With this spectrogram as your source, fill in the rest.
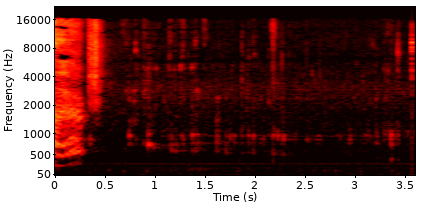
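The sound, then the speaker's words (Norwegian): A little more mixer is poured into a glass, opening with a loud splashing gush that quickly fades into soft trickles and faint drips. No one speaks. “sitter og sniker eh, litt mer eh, blandevann eh, oppi eh, glasset sitt”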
